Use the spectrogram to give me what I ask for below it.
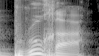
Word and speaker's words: bruja: And they have to keep a watchful eye to make sure that the bruja, I think it is pronounced, B-R-U-J-A, you've heard of brujas.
